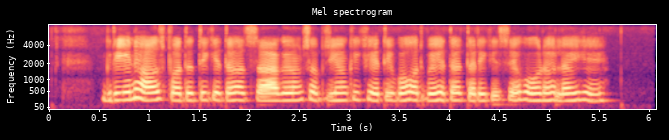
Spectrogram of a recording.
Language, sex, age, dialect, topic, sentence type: Magahi, female, 60-100, Central/Standard, agriculture, statement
